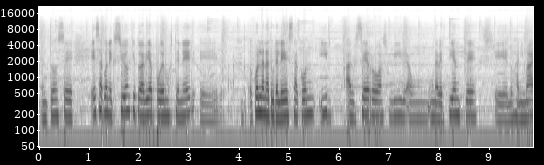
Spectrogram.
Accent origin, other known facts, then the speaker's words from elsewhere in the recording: San Juan de Pirque, Santiago Metropolitan Region, Chile; Bueno, yo soy de toda la vida de San Juan de Pirque, que es una localidad un poco más alejada de Pirque hacia el Cajón del Maipo.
